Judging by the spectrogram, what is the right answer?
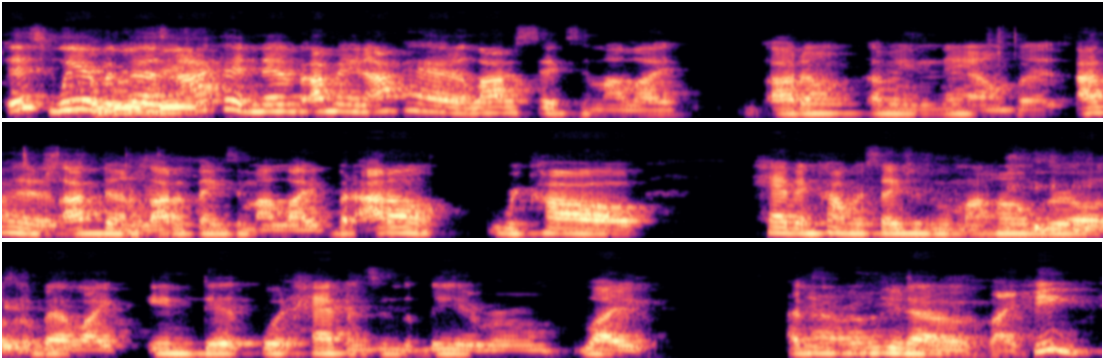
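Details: Adult speaker, talk radio; ordinary conversational speech.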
